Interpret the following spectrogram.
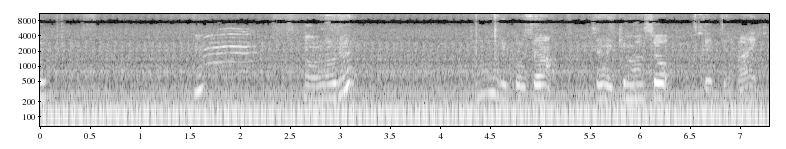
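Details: Male rescue cat meowing loudly over a running washing machine, wanting to go outside: a series of short rising and wavering meows, over steady low mechanical rumble.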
